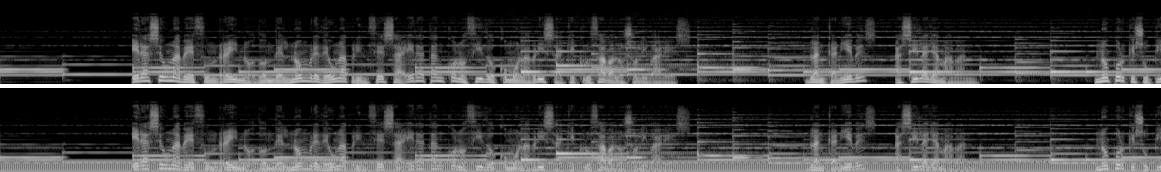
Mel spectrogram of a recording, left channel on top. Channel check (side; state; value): right; noise; hum, 4 dB below the sound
